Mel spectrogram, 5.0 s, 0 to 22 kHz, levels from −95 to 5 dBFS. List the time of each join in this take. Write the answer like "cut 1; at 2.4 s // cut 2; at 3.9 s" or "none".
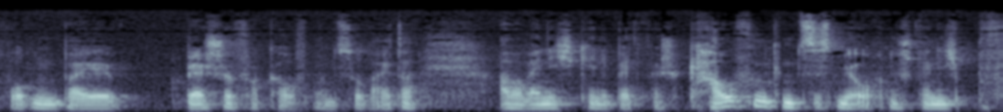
cut 1; at 1.6 s // cut 2; at 3.9 s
